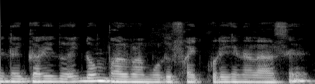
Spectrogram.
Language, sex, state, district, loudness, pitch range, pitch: Nagamese, male, Nagaland, Kohima, -13 LUFS, 110-130 Hz, 120 Hz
